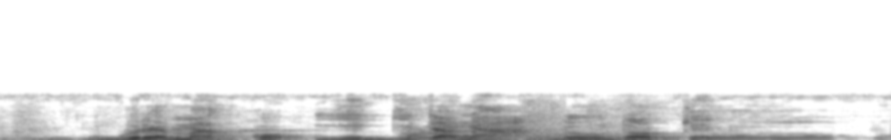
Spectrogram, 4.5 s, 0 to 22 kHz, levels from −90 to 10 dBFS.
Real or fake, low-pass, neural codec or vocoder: fake; 7.2 kHz; vocoder, 44.1 kHz, 128 mel bands, Pupu-Vocoder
